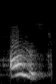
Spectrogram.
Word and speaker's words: honest: remember we say an honest man because honest begins with the vowel sound o as in orange so we put an before honest the letter h is silent in the word honest some more examples are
